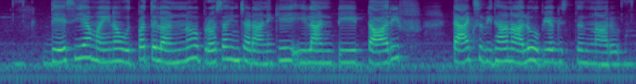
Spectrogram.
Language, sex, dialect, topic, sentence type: Telugu, female, Central/Coastal, banking, statement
